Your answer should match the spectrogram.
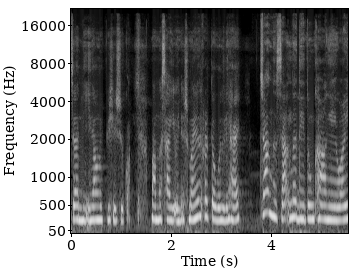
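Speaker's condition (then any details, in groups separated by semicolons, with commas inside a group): No condition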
